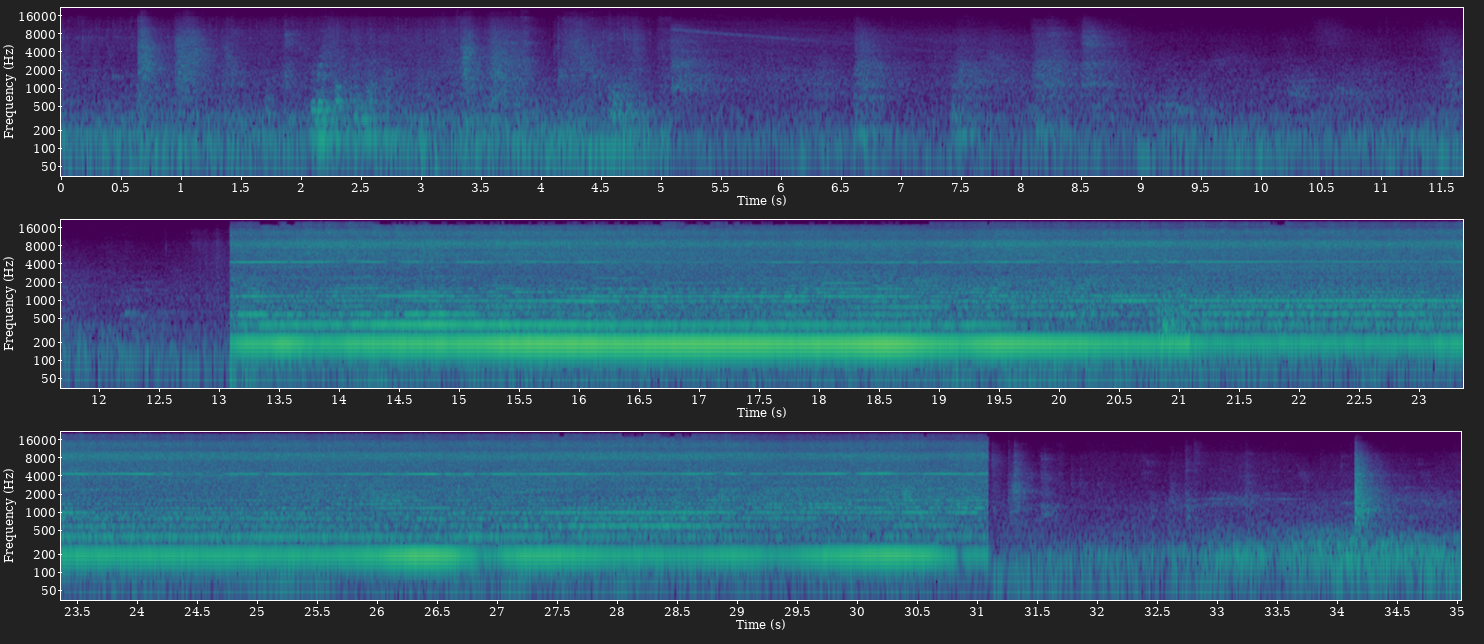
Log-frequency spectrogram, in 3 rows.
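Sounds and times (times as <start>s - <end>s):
power tool motor whining: 13.1s - 31.1s.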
